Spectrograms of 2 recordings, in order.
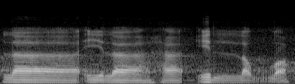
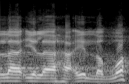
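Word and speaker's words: لا إله إلا الله: Kesalahan kedua, pengucapan la ilaha illallah adalah lam di awal dibaca pendek. Hati-hati. Lam di awal itu dibacanya panjang.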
